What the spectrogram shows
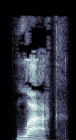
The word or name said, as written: lack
